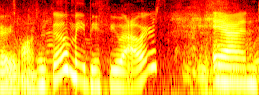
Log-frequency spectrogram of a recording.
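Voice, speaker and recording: Over noticeable background noise, a woman with an American accent speaks at a moderate pace. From US. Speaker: trail running commentator. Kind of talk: live commentary. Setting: outdoors at race aid station.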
